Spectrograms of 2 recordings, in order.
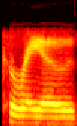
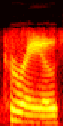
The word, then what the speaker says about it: Corrao: to find me there's not a lot of coros in in entertainment there's a couple there's another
